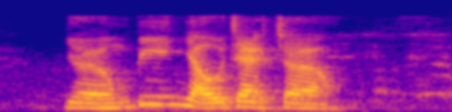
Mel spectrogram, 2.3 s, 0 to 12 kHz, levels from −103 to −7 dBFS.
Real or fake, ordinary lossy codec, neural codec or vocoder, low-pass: real; Opus, 64 kbps; none; 7.2 kHz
